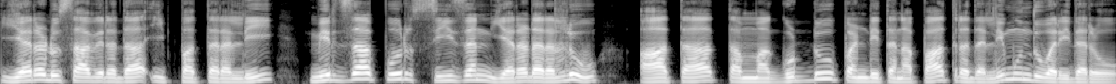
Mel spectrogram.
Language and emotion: Kannada, neutral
